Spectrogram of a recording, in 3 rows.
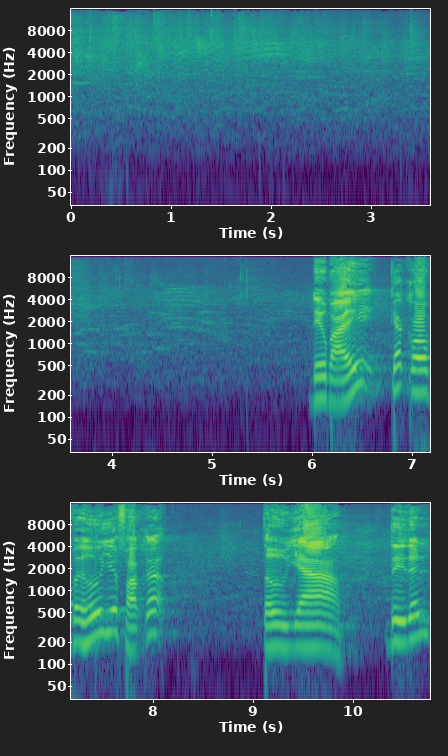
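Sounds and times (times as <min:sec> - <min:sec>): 
loud round of applause by children: 0:00.0 - 0:04.8
speech: 0:06.0 - 0:08.2, 0:09.1 - 0:10.7.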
